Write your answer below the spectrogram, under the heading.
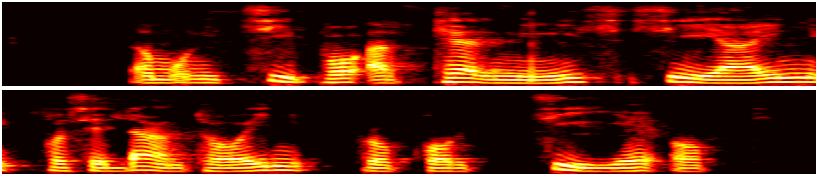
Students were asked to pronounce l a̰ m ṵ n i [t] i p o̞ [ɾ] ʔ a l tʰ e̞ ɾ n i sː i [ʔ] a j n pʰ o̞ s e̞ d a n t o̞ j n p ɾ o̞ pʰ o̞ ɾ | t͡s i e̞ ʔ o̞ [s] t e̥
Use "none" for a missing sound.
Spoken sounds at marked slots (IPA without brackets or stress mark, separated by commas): t͡s, none, none, f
